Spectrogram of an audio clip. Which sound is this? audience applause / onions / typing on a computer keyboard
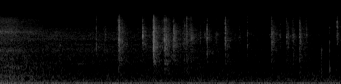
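typing on a computer keyboard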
